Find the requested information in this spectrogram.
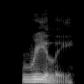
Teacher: if they say it with a flat tone really they're bored or uninterested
